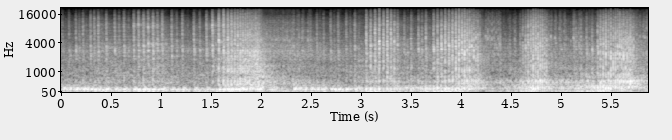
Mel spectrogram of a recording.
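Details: Custom BMW R80 boxer twin, rebuilt after being found neglected in a hedge, catches on start and blips through several sharp revs. It drops back cleanly each time with no misses or mechanical clatter, sounding healthy.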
